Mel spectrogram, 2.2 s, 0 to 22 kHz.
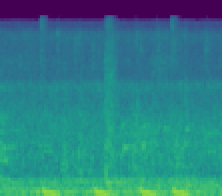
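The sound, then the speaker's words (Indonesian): Steady rain patters, a soft continuous hiss with a few low rhythmic thumps recurring about every half second, recorded on a rainy day at 11:43, close to midday; no one speaks. “hari ini sedang hujan dan saat ini direkam itu pukul 11 lewat 43 menit.”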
